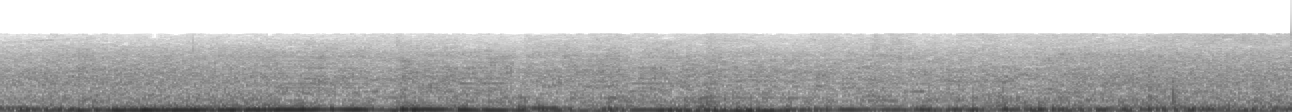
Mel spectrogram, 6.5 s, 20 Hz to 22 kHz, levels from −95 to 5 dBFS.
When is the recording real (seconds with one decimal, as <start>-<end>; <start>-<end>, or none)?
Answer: 0.0-1.4; 5.3-6.5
